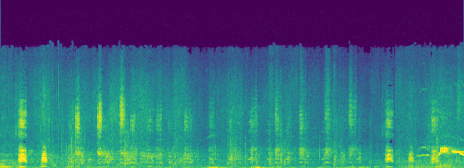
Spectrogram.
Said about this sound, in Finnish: Täällä on hanhet tullut jo sitten. ne ei pelkää yhtään. Niin. Päinvastoin. Ei näköjään.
